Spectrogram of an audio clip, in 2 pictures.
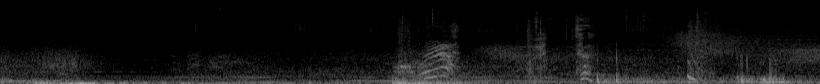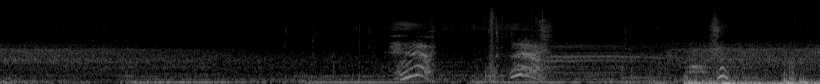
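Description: Footsteps run and scrape on stone.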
